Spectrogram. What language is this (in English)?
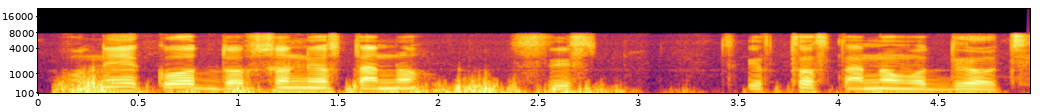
Odia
